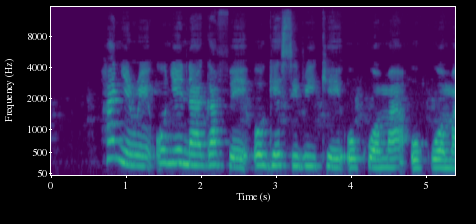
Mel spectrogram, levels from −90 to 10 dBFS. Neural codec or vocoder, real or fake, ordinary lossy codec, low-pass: none; real; MP3, 96 kbps; 14.4 kHz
